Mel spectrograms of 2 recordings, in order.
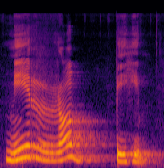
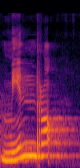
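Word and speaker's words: مِنْ رَبِّهِمْ: Marro'a mirrobbihim. Mirrobbihim. Bacanya jangan minro, mirro gitu.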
